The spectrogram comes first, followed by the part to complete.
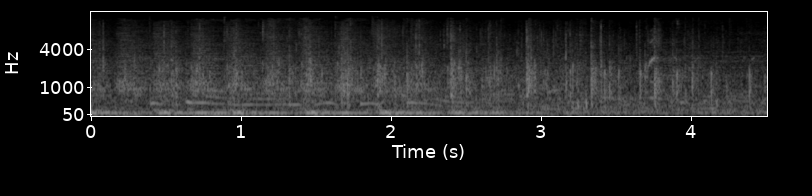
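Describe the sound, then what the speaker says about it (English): A spring training baseball crowd clapping along in the stands, a steady rhythmic patter of many hands under a low, continuous crowd murmur, with a voice faintly carrying over the top. "Everybody clap your hands."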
